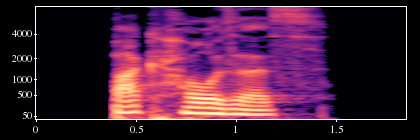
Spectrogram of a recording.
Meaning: genitive singular of Backhaus
- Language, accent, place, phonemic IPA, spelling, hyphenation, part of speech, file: German, Germany, Berlin, /ˈbakˌhaʊ̯zəs/, Backhauses, Back‧hau‧ses, noun, De-Backhauses.ogg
